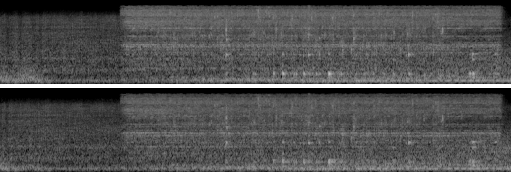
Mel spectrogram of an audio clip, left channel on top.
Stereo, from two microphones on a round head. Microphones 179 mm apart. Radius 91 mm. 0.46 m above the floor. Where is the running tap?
15° left (ahead or behind), 0.7 m.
